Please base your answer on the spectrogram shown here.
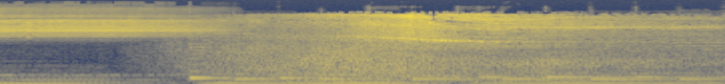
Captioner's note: engine roars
